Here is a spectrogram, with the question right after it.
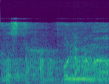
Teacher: با کو لام سے ملائیں گے، اظہار قمری ہوگا. فاستحبوا العمى عین وسط حلق سے ادا ہوگا، میم کو 2 حرکات لمبا کریں گے.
